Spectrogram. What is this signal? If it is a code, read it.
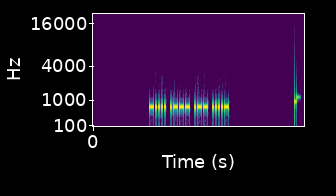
Morse code, heard as a keyed tone, about 38 wpm, 700 Hz. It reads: 6JW4
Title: Four Challenging Letter-Number Combinations 40wpm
